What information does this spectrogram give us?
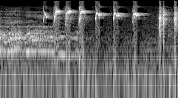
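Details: Long-tailed shrike on a tutoring track for other birds: soft descending whistles open the phrase, followed by a string of high, sharp, slurred chips repeated about three times a second.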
